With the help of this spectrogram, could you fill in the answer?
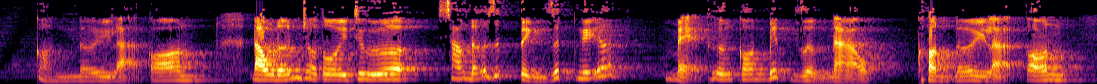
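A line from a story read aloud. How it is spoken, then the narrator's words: Weeping, moaning. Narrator (Vietnamese): Bà Chánh khóc than hai tiếng, rồi bà rên rỉ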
